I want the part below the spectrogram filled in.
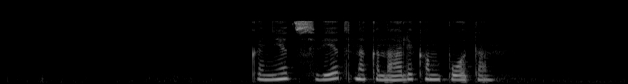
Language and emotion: Russian, neutral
